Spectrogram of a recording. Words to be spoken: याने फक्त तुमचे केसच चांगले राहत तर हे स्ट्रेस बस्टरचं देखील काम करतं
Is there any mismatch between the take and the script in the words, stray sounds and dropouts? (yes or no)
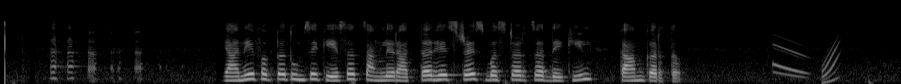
yes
